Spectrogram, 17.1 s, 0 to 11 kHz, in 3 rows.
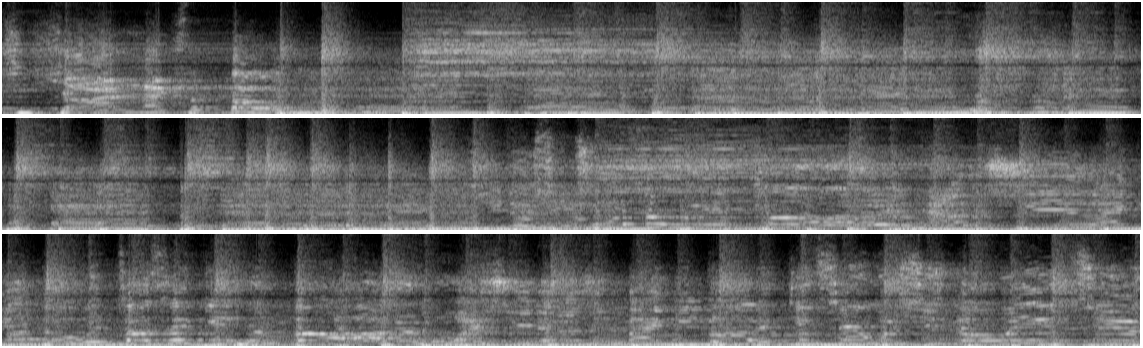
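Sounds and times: rock band playing: 0.0s - 17.0s.

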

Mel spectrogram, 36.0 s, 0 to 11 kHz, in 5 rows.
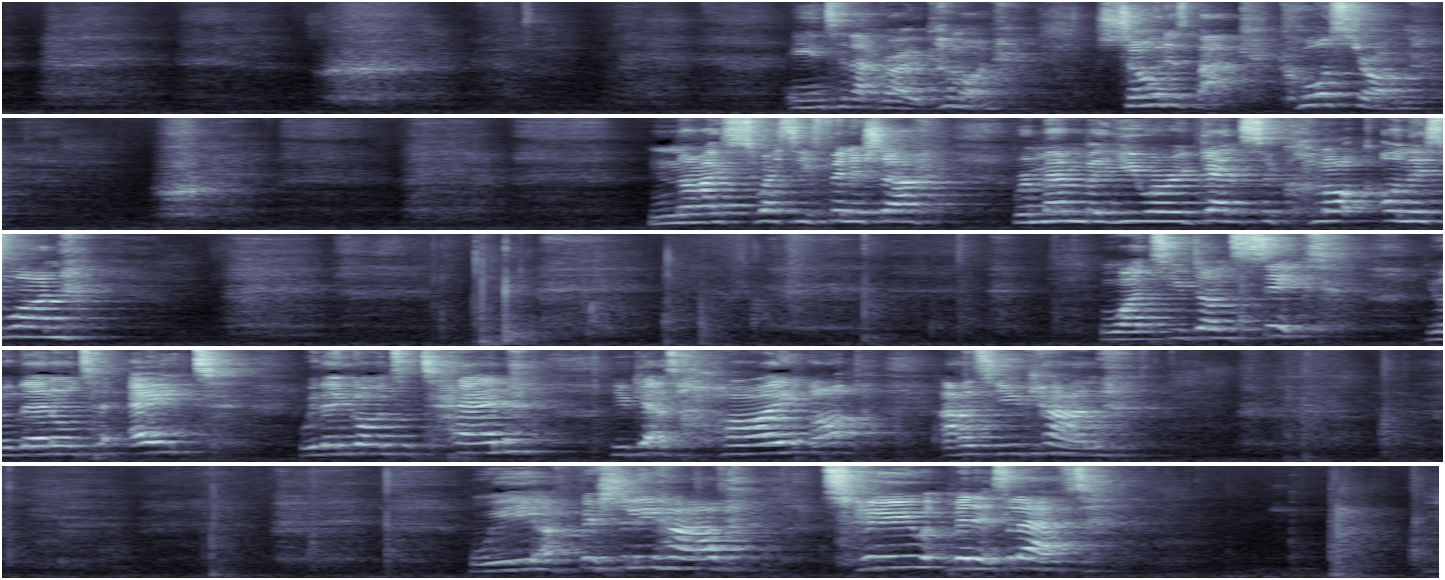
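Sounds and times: woman breathing heavily: 0.0s - 5.5s, 6.3s - 10.4s, 14.5s - 35.2s
movement on a mat: 16.5s - 19.9s.

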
